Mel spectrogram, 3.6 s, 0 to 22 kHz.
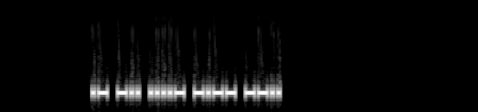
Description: Morse code, heard as a keyed tone, about 47 wpm, 700 Hz. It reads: AD4YZ
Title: USA Call Signs - 5 Characters - 50wpm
